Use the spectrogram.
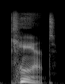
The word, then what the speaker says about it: can't: Can't. It's sharp. It's clipped. It stops abruptly with that hard T sound at the end.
